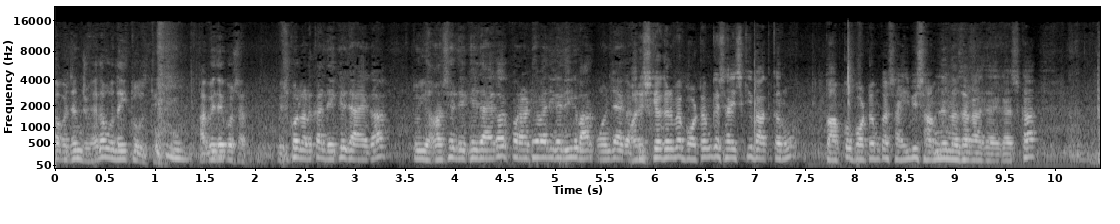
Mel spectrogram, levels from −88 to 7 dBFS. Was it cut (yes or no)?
yes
